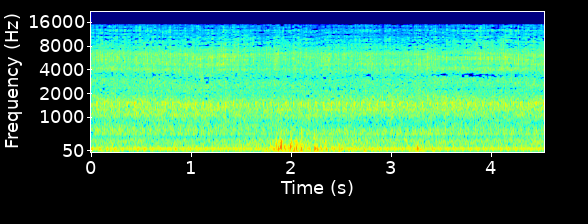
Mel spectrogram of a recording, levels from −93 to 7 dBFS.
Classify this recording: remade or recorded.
recorded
